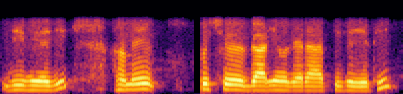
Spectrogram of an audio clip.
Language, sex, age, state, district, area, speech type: Hindi, male, 18-30, Uttar Pradesh, Mau, rural, conversation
